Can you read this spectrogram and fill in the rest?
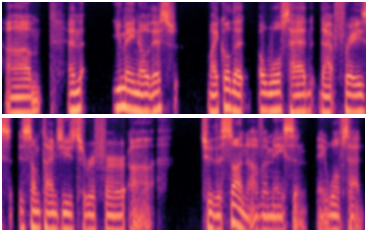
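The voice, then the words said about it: East Coast American accent. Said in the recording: “my East Coast accent”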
